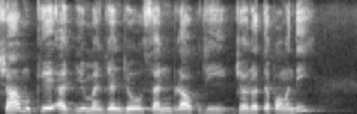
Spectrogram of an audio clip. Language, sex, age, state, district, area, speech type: Sindhi, female, 45-60, Maharashtra, Thane, urban, read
